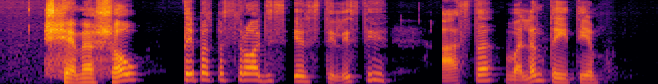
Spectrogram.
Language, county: Lithuanian, Panevėžys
